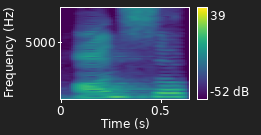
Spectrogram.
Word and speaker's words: answer: Answer, answer में W silent है।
